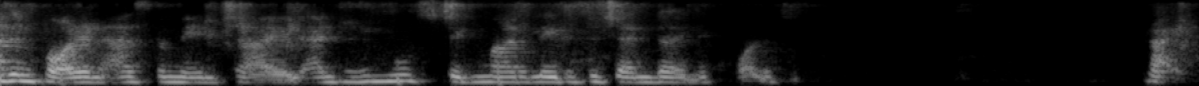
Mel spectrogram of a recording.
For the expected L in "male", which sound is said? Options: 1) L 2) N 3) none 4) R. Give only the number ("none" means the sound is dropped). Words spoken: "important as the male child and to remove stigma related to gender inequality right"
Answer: 2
